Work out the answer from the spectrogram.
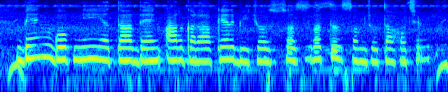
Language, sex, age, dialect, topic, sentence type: Magahi, female, 18-24, Northeastern/Surjapuri, banking, statement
